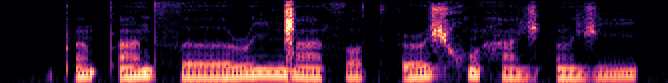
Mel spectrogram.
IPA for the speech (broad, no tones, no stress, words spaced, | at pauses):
pʼœ̃pʼãd θəːɹiŋ͡ǁãθɔ t͡sʼə˞ʒχʷə̃hãʒ ʔə̃ʒi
